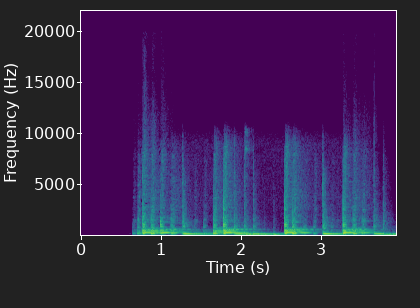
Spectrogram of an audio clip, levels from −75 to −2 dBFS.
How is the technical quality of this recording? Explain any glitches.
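The music has one glitch. From 0.95 to 3.54 s, digital radio blends to analogue FM over 336 ms. Hiss rises to roughly 35 dB below the signal, and level shifts about 1 dB.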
